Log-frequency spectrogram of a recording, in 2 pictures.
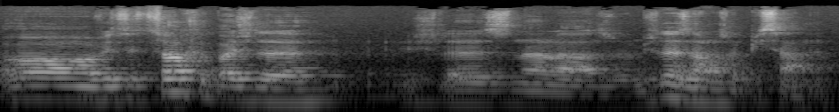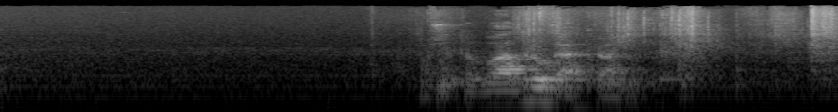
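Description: A young man reads aloud calmly, close by.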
